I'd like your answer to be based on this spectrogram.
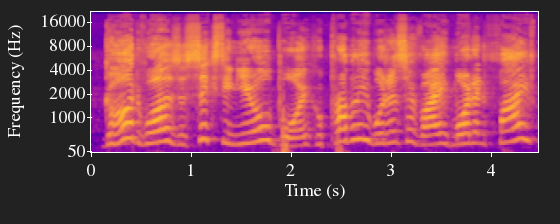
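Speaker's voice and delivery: awed narration. A narrator's reading. Narrator marveling at the boy God, awed reading. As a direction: read it with rising wonder.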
